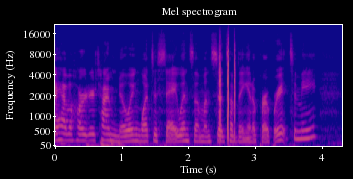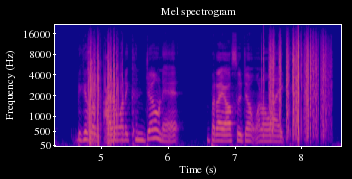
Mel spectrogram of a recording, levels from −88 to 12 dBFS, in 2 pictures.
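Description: Cable scratch noise rasps over the speech from 2.44 to 2.72 s, about 10 dB above it, then from 4.78 to 5.32 s and 7.39 to 8.50 s, about 5 dB above. A worn, shifting connector is likely. Spectrograms show ragged broadband smears; waveforms, dense jagged spikes.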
